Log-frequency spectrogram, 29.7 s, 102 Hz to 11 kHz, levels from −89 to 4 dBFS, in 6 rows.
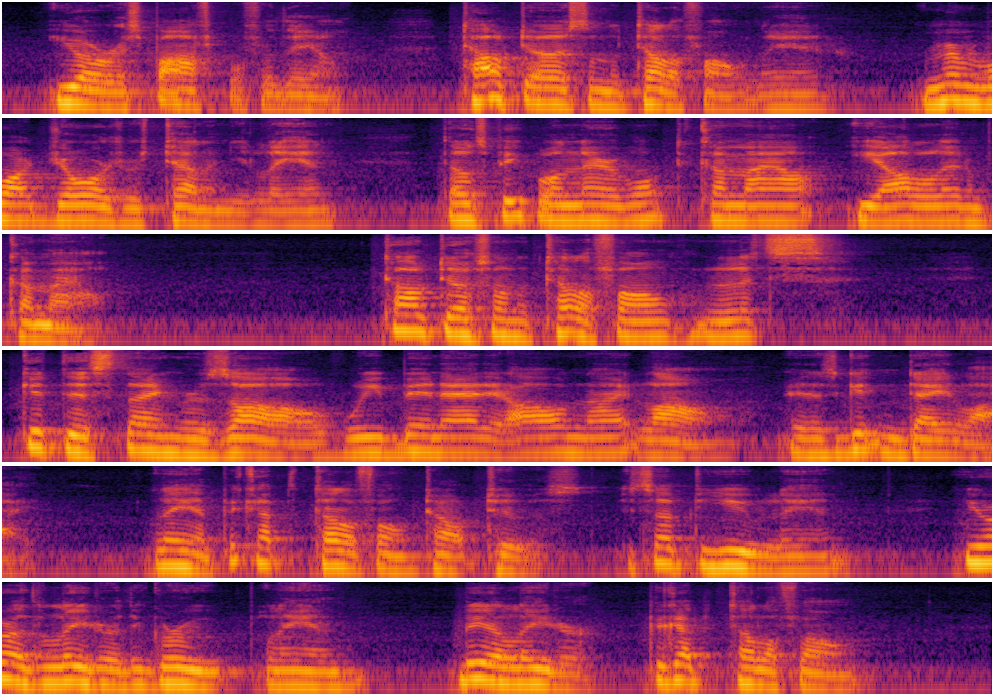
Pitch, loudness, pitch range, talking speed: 140 Hz, -18 LUFS, 125-155 Hz, 170 wpm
